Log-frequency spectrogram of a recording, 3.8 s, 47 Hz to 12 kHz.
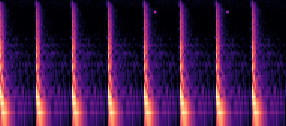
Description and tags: Kick house loop 125bpm-04
loop, kick, 125bpm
